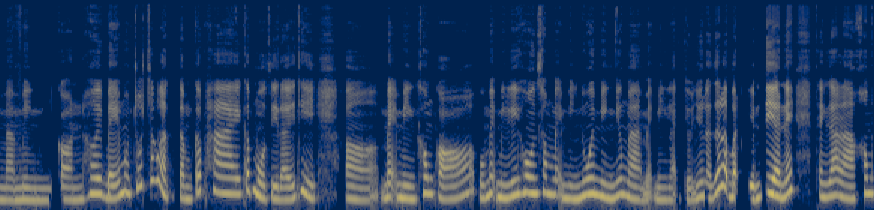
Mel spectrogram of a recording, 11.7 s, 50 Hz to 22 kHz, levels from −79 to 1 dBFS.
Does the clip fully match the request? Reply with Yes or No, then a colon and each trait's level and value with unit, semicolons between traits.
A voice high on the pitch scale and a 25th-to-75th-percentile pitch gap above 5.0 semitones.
Yes: high, 230 Hz; wide, 5.6 semitones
